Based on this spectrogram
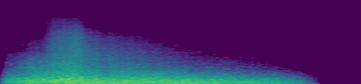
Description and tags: Planetary Flyby faster
A large object moving past, a bit faster, low end rumble
big, deep, pass, rumble, space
